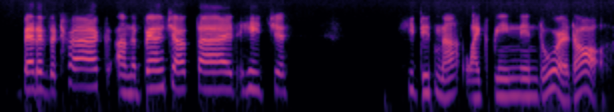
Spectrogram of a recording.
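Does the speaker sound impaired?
Yes: congenital hearing loss, congenital, about 75% hearing loss; congenital deafness.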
